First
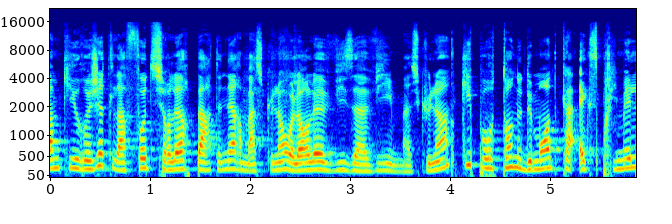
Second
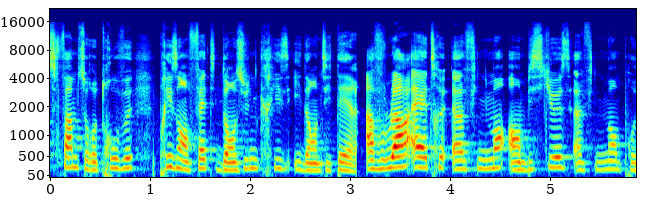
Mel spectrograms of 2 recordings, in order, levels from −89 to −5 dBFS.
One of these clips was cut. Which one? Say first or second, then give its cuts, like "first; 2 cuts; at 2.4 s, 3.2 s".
second; 1 cut; at 3.1 s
